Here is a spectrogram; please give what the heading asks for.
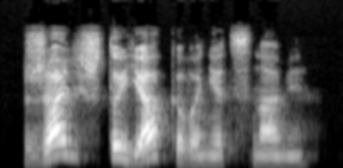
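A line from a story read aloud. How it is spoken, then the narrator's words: Sighing. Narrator (Russian): вздохнул Петр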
